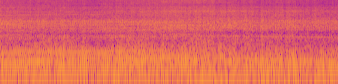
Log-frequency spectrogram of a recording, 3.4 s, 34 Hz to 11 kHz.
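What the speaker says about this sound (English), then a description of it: "What a phenomenal motorcycle." A 2023 KTM 890 Adventure motorcycle on knobby tires, riding at about 5,000 feet elevation, gives a steady, loud engine drone with a continuous low rumble throughout and no talk over it.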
